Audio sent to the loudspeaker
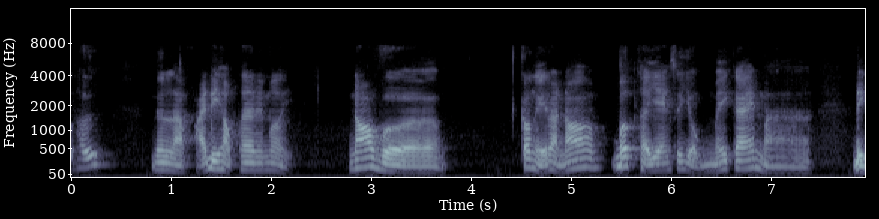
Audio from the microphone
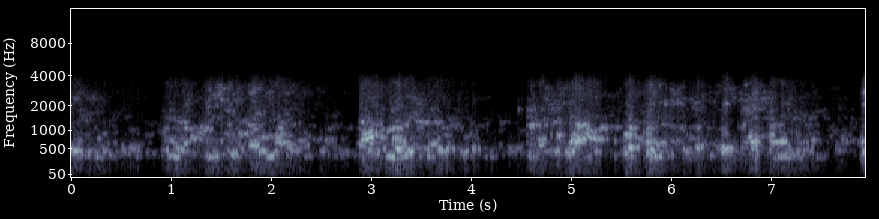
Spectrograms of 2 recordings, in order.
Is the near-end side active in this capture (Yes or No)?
No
